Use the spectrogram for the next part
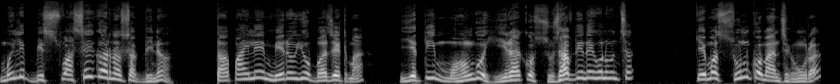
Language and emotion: Nepali, angry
